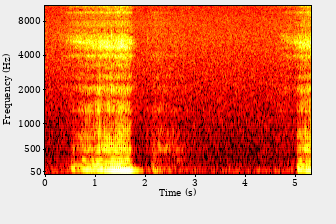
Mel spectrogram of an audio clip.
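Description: A loud, rattling snore on the in-breath, then a quiet breath out, with the next snore starting at the end; ordinary snoring during sleep.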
